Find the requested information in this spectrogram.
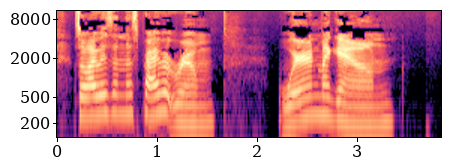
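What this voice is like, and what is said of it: Usual voice. Nothing is said of it.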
